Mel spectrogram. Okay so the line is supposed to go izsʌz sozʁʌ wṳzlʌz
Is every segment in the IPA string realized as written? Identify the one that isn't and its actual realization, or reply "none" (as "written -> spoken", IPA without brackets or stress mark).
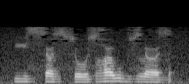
none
